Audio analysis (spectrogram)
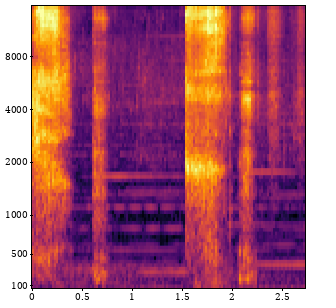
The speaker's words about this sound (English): sneezes again.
